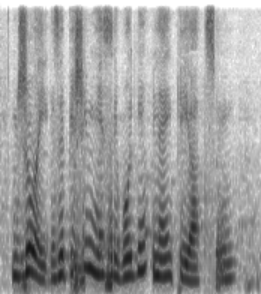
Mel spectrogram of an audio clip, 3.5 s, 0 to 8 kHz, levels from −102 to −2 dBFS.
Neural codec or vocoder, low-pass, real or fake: codec, 24 kHz, 0.9 kbps, WavTokenizer, medium music audio release; 7.2 kHz; fake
